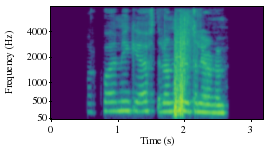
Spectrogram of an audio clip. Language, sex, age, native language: Icelandic, male, 12, Icelandic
